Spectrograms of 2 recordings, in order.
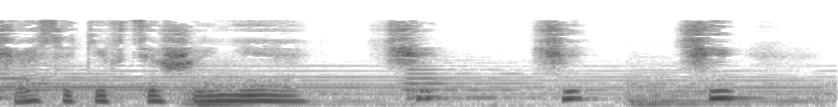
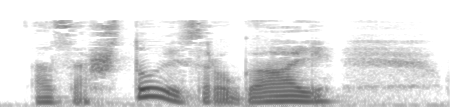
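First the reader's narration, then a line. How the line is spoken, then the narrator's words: Gloomy. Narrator (Russian): уныло говорит он мне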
